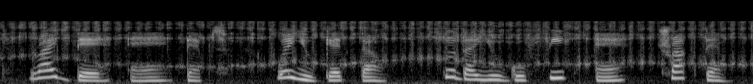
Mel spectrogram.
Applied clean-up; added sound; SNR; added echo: none; Domestic sounds, home sounds; 13 dB; none.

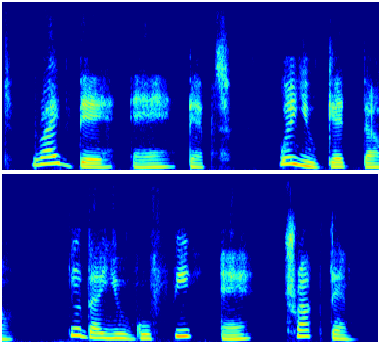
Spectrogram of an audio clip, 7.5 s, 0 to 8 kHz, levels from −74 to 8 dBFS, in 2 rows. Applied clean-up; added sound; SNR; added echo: neural mask model DeepFilterNet 3.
